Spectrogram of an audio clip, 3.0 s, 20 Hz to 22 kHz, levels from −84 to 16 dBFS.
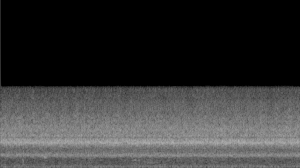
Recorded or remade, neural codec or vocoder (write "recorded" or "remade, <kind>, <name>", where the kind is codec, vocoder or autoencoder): remade, vocoder, Vocos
